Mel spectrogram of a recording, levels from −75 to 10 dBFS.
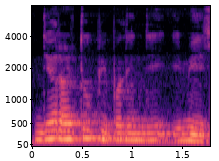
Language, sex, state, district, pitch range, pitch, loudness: English, male, Arunachal Pradesh, Lower Dibang Valley, 140-165 Hz, 155 Hz, -15 LUFS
